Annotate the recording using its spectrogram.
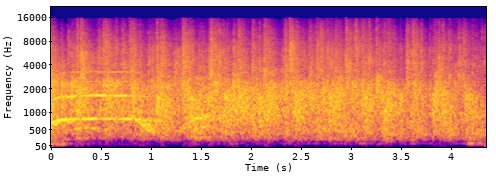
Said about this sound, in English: And based on the applause in the video as she walked away from the lectern, she wasn't alone.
